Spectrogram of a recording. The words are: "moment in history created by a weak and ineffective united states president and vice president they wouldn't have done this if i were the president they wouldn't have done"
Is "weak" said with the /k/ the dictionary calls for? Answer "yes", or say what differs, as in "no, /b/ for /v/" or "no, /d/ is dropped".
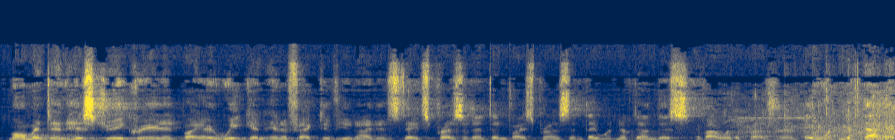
yes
